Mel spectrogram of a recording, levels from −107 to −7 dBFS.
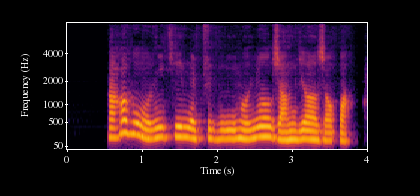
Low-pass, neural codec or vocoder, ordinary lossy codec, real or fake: none; codec, 16 kHz, 1 kbps, FunCodec, trained on Chinese and English, 50 frames a second; none; fake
